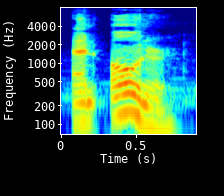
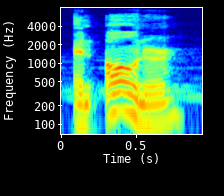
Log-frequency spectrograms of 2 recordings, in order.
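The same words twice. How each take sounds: No difference in how they are said.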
